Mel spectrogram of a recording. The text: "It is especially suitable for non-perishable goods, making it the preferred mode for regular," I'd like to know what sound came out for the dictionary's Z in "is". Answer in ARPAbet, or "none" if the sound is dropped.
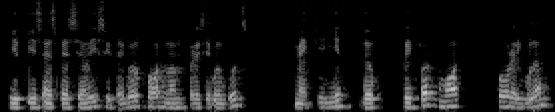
S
